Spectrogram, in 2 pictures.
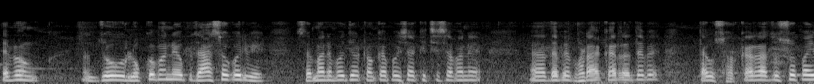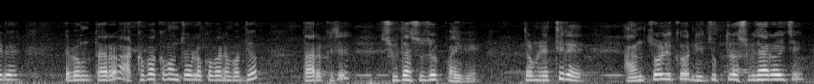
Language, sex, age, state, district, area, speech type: Odia, male, 60+, Odisha, Koraput, urban, spontaneous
